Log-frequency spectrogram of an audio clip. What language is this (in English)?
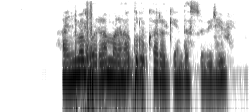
Kinyarwanda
